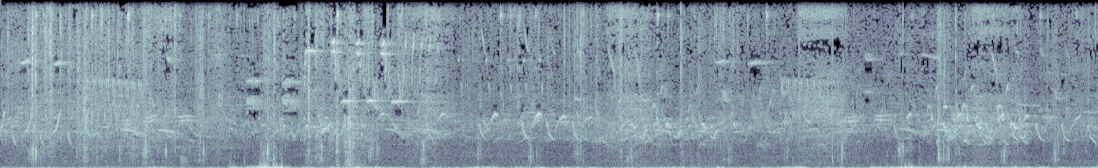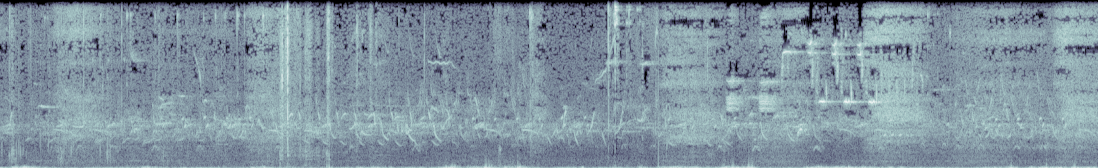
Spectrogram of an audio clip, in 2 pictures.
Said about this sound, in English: Now it's early morning at Mom's, and the birds are really going to town.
